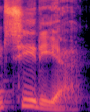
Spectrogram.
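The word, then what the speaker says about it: سوريا: फिर अगर आप कहना चाहते हैं रोज़ा इज़ फ्रॉम सीरिया, सीरिया यानी शाम, तो आप कहेंगे रोज़ा मिन सूरिया. रोज़ा मिन सूरिया, सीरिया को अरबी में सूरिया कहा जाता है.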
